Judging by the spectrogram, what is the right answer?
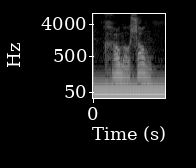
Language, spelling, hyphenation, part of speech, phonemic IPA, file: Dutch, chromosoom, chro‧mo‧soom, noun, /ˌxroː.moːˈsoːm/, Nl-chromosoom.ogg
- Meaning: chromosome, structure in the cell nucleus containing genes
